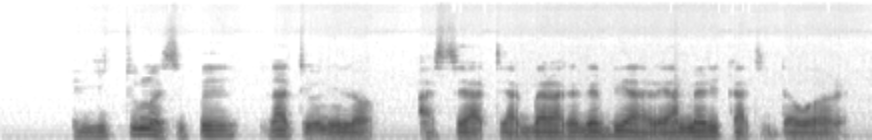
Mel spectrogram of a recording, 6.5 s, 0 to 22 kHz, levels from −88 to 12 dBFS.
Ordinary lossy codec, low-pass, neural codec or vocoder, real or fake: none; 19.8 kHz; none; real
